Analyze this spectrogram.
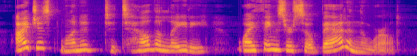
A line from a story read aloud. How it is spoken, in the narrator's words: said timidly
